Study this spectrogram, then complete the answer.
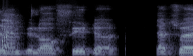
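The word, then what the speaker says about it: Vater: of yes yeah the the Germans pronounce v as F and that's why it's called ampulla of fader that's why it's called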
